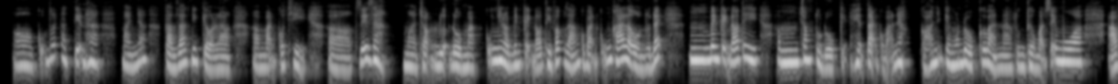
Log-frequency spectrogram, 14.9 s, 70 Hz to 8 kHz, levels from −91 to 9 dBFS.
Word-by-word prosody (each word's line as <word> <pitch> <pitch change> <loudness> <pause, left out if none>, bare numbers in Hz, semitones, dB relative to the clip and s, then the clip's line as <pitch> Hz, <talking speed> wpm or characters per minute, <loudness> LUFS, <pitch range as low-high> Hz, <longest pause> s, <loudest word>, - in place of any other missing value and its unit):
Ờ, 195 -1 -5
cũng 245 - -10
rất 305 +4 -5
là 270 - +1
tiện 240 0 -2
ha. 230 -1 0 0.3
Mà 200 -4 -4
nhá, 205 +7 -3 0.3
cảm 185 -4 -2
giác 225 +3 0
như 255 - +2
kiểu 180 -6 -1
là, 165 0 -6 0.3
ờ, 180 - -8
bạn 175 +7 -6
có 200 - -5
thể, 210 -4 -3 0.3
ờ, 160 -2 -7
dễ 255 +3 +2
dàng 270 -4 +3 0.2
mà 190 -3 -1
chọn 190 - -5
lựa 195 0 +1
đồ 195 -2 +2
mặc 180 0 -3
cũng 260 - 0
như 270 - +9
là 230 - +5
bên 210 +2 -1
cạnh 200 - -8
đó 175 - -3
thì 215 - +1
vóc 245 +3 -2
dáng 205 0 -1
của 220 - -5
bạn 195 +5 -4
cũng 275 +2 -1
khá 270 +1 +3
là 270 - +5
ổn 180 -5 0
rồi 175 - -5
đấy. 280 +5 +2 0.4
Ừm, 270 -1 +7
bên 290 0 +7
cạnh 275 -2 -1
đó 245 +2 +3
thì, 275 -4 +4 0.2
ừm, 240 0 +6
trong 275 +2 +3
tủ 245 -5 -2
đồ 170 -1 -2
kiện - - -11
hiện 225 +1 -1
tại 225 -2 -1
của - - -11
bạn 205 - -7
nha, 240 - +4 0.2
có 175 +1 -8
những 240 +5 +2
cái 225 - +1
món 215 +2 +3
đồ 225 -4 +3
cơ 240 +5 -2
bản 175 -6 -1
nào? 175 0 -5
Thường 185 -2 -3
thường 190 -3 -1
bạn 170 - -6
sẽ 270 - -4
mua 250 -1 +5 0.3
áo 190 - -1
220 Hz, 285 wpm, -24 LUFS, 185-250 Hz, 0.4 s, như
